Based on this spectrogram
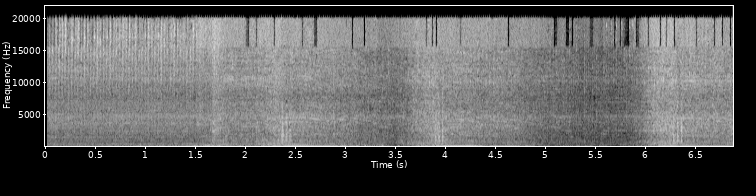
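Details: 2005 Honda Civic DX petrol engine revved in three short blips, with a low knock under the rising revs from a worn rod bearing. It is then repaired by polishing the crankshaft.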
